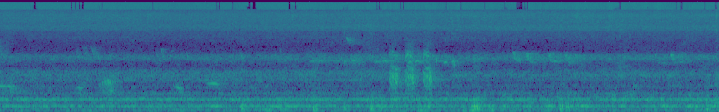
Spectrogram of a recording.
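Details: In spring, countless honey bees visiting a flowering willow fill the air with a continuous, layered low hum, with individual bees swelling louder as they fly near, then fading back.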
